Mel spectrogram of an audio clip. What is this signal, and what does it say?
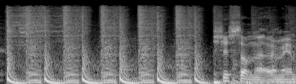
There is no code.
